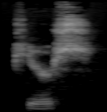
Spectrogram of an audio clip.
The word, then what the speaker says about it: Pierce: So we were just talking, between Taft and Pierce. Pierce rhymes with fierce.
